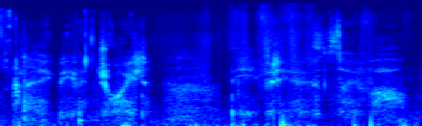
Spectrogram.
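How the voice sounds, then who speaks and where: The man speaks only in a whisper. Background noise is clearly audible. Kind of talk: casual talk to camera. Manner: whispered.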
